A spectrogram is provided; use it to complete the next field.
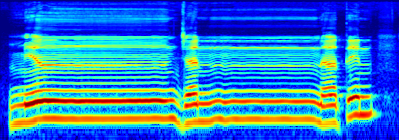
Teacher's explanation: من جنت، من جنتن، اب نون ساکن کے بعد جیم آ گیا تو یہاں اخفا ہے، اخفا کا قاعدہ ہے، غنہ کر رہے ہیں، اور نون پہ شد ہے تو یہاں پہ دوسرا غنہ بھی ہو رہا ہے نون پہ شد والا، من جنتن۔ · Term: اخفا والا غنہ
